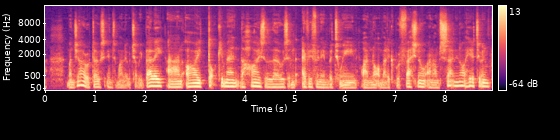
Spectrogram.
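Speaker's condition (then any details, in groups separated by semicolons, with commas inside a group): No condition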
